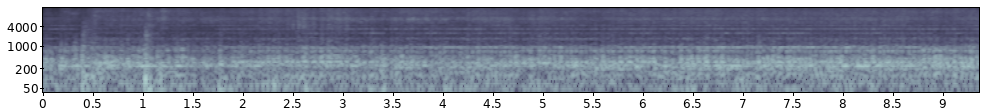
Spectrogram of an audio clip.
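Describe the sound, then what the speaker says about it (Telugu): Wheels of an express train with LHB coaches clatter over the rails beneath a constant rolling rumble, close and fairly loud, with a few sharper knocks. "ఒకసారి ట్రాక్ సౌండ్ చూడండి ఎలా వస్తుంది."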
